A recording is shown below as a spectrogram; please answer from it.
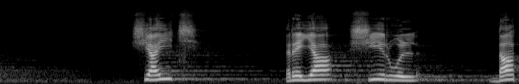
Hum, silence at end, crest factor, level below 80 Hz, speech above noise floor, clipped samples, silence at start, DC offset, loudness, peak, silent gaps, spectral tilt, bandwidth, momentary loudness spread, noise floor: none; 0.05 s; 22 dB; -70 dBFS; 41 dB; under 0.1%; 1.35 s; under 0.1%; -22 LUFS; -4 dBFS; none; -4 dB/octave; 14 kHz; 17 LU; -63 dBFS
